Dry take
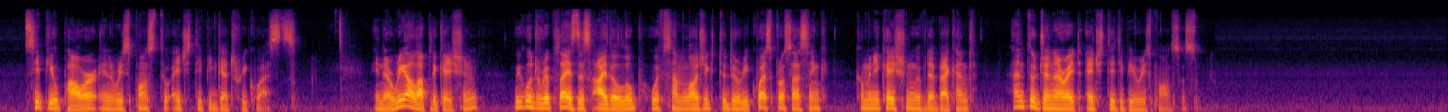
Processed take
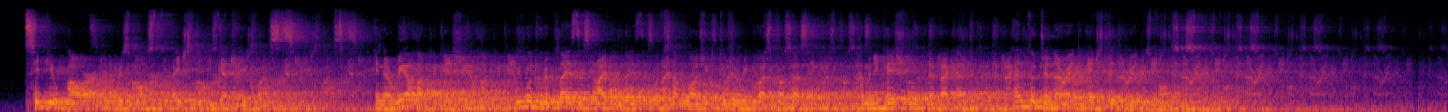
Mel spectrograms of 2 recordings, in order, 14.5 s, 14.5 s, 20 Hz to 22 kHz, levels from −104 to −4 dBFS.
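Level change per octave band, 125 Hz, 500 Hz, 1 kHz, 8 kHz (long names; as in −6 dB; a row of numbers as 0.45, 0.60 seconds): −3.0, −8.5, −12.0, −14.0 decibels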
